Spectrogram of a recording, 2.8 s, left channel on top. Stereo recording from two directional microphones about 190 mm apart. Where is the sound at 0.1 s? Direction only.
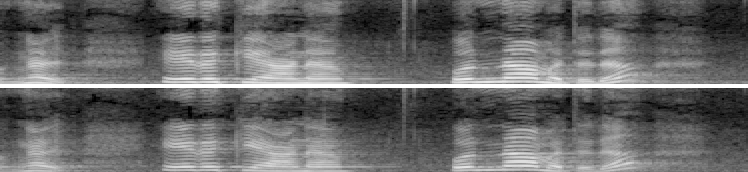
15° left (ahead or behind).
